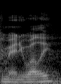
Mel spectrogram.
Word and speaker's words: Emanuele: You were close. It's Emanuele.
